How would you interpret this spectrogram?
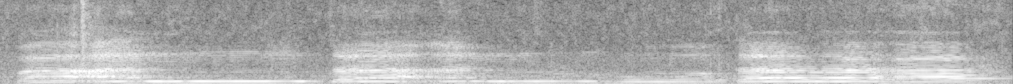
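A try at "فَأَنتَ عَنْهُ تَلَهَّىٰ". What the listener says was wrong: Ya, masih jelas lagi annya. Tadi samarkan lagi. Kayak kalau kita mudahnya mungkin kayak eng gitu, tapi tidak 100% menjadi eng. Kalau eng kan fa'ang ta'ang, tapi fa'anta fa'alta.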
